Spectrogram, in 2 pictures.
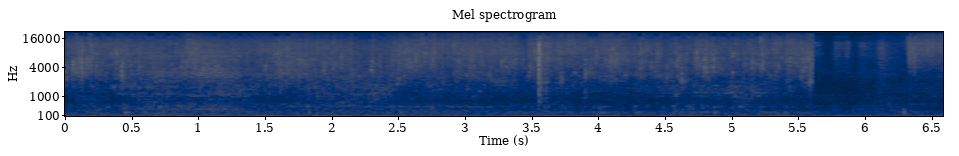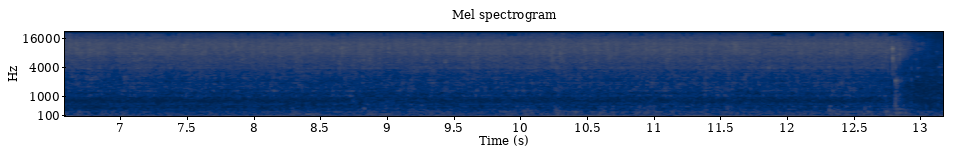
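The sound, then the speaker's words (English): Water runs steadily as hair is wetted during a personal-attention grooming session. The flow is continuous and even for the whole stretch, with only a brief dip partway through and no voices over it. “Just wetting your hair.”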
